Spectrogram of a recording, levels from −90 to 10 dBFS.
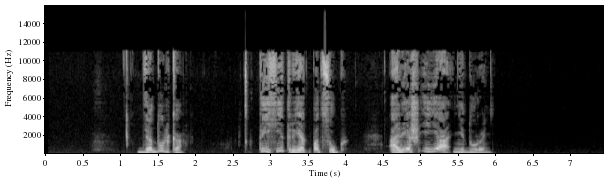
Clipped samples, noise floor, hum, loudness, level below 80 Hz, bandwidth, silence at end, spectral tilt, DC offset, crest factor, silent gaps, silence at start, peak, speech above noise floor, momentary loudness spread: under 0.1%; -77 dBFS; none; -16 LUFS; -62 dBFS; 12.5 kHz; 1.5 s; -3.5 dB/octave; under 0.1%; 20 dB; none; 1.25 s; 0 dBFS; 61 dB; 16 LU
